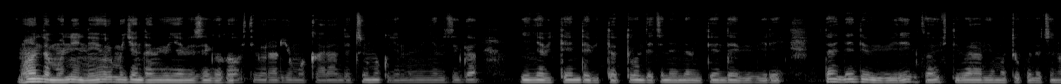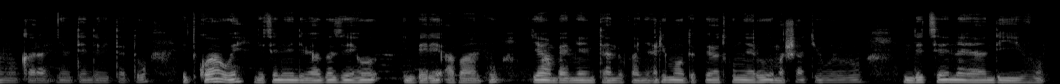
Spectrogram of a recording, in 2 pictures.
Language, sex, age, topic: Kinyarwanda, male, 18-24, government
